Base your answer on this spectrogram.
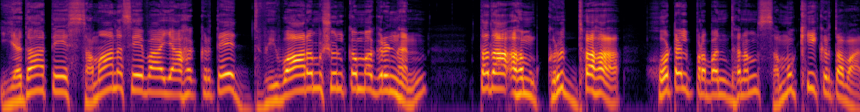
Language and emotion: Sanskrit, angry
